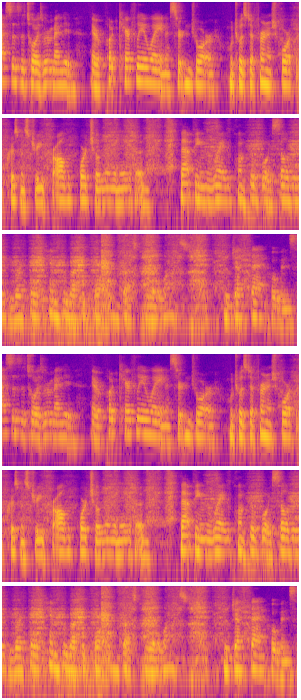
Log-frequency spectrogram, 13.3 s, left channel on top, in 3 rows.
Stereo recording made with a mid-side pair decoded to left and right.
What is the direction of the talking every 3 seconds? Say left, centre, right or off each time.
left, centre, right, right, right.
